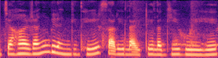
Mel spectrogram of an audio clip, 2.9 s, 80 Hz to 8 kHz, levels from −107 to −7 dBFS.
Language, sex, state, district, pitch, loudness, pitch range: Hindi, female, Arunachal Pradesh, Lower Dibang Valley, 220 Hz, -18 LUFS, 210-235 Hz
